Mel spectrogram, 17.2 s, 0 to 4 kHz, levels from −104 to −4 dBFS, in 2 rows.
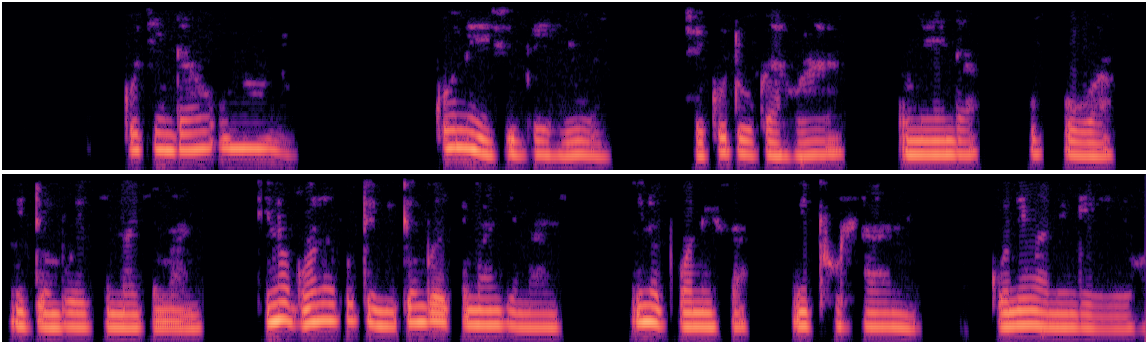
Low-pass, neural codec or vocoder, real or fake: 3.6 kHz; none; real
